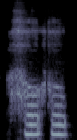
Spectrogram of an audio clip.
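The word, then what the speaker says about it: Ho-Ho-Kus: I pronounced this right. Where is Hohokus?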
